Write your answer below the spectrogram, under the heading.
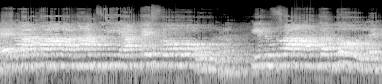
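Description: Choral chant: several voices singing long, held notes together in slow phrases, one phrase fading out about five seconds in and the next beginning.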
